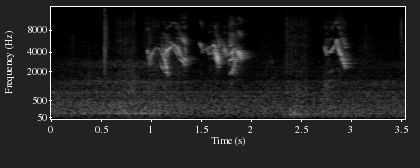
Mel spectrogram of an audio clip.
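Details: Eurasian tree sparrow recorded on 7 February: a quick cluster of bright, wavering chirps, followed after a pause by one more chirp, over a steady low background hum.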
